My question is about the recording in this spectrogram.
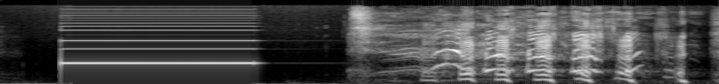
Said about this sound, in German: Nee, weißt, wir piepen einfach nur die Wertung.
